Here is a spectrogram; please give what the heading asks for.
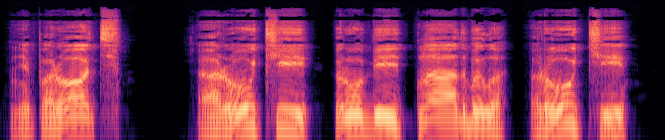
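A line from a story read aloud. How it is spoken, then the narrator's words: Harsh, loud, coughing. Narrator (Russian): речь Пыльникова покрылась надсадным кашлем и суровой, громко сказанной фразой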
